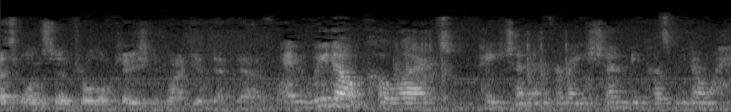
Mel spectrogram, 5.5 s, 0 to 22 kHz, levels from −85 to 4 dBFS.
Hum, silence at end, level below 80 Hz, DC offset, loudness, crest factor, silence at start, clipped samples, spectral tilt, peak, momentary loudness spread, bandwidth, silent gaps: none; 0 s; -60 dBFS; under 0.1%; -32 LUFS; 22 dB; 0 s; under 0.1%; -4 dB/octave; -10 dBFS; 12 LU; 13 kHz; none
